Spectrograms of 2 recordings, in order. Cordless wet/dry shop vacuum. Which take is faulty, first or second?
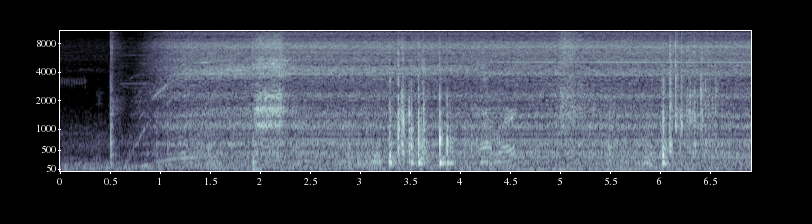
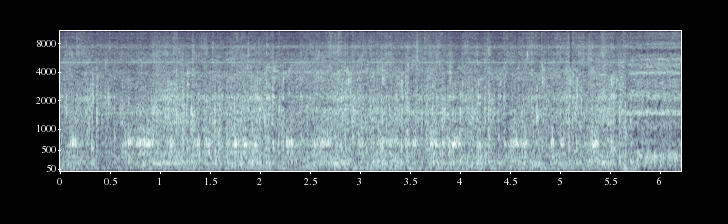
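first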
